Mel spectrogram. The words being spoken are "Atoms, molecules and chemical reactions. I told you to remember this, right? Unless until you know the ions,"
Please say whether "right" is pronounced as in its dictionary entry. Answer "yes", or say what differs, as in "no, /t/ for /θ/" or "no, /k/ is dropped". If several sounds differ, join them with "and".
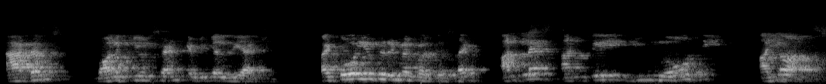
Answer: no, /l/ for /ɹ/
